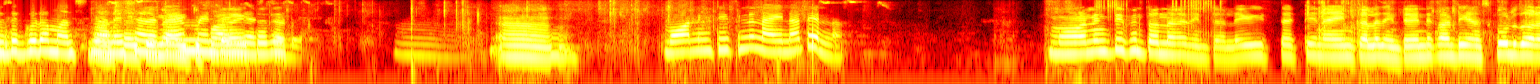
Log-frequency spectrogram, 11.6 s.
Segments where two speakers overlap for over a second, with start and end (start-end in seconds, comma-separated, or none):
0.7-2.1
